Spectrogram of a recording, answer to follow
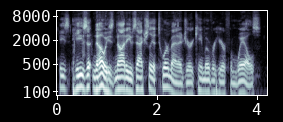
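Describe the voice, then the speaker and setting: A man's voice: lowish voice, fast, fairly bright tone. A man in casual podcast banter, telling easygoing stories.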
